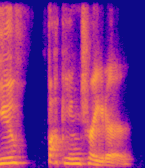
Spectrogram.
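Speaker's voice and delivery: growling, accusing delivery. A character beside Solas confronts someone she calls a traitor, growling. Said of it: "She she growls".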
